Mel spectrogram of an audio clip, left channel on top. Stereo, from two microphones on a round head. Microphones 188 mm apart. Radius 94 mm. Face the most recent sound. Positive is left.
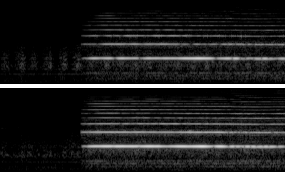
turn(degrees=-65)  # may be behind; listen again after turning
